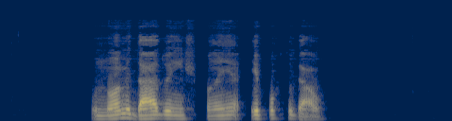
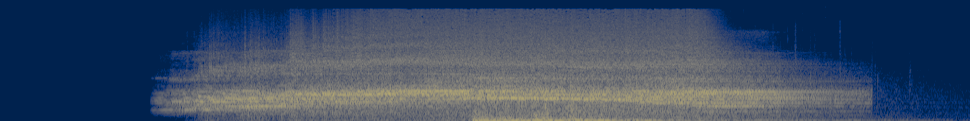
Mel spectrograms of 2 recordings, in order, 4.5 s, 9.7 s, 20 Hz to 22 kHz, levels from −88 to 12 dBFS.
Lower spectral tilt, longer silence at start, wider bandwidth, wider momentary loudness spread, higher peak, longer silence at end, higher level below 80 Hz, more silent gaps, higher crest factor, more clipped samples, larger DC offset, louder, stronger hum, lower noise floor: first, -7 dB/octave vs -3.5 dB/octave; second, 0.9 s vs 1.6 s; second, 11 kHz vs 16.5 kHz; about the same, 14 LU vs 14 LU; about the same, -6 dBFS vs -8 dBFS; first, 1.35 s vs 1 s; second, -64 dBFS vs -32 dBFS; neither; first, 20 dB vs 14 dB; neither; neither; second, -24 LUFS vs -21 LUFS; neither; first, -87 dBFS vs -62 dBFS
